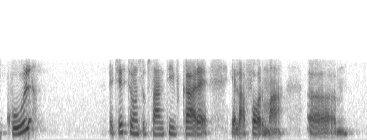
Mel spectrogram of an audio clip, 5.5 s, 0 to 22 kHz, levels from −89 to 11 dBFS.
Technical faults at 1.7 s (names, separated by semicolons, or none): AMR narrowband mobile codec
